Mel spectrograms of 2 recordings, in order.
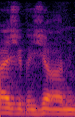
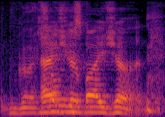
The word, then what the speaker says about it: Azerbaijan: Azerbaijan. Azerbaijan. There's a ZH, but okay, it's but if it was a close.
